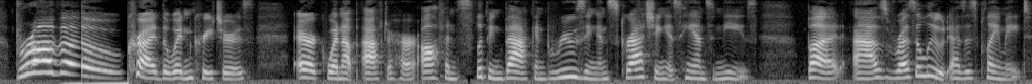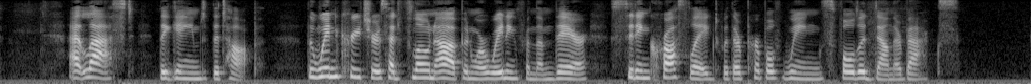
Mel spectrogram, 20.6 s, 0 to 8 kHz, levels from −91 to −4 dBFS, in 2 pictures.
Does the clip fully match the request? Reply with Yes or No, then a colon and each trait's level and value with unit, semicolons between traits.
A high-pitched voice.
Yes: high, 220 Hz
